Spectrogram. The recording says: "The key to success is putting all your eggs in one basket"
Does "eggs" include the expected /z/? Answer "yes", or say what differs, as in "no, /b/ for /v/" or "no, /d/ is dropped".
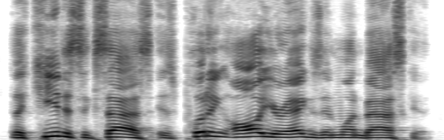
yes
